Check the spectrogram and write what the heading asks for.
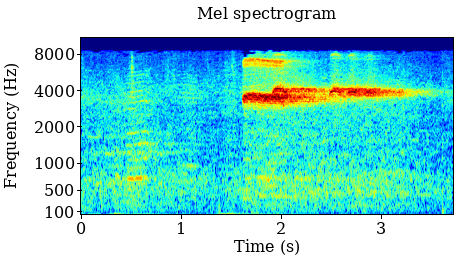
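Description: A single shrill referee's whistle blast starts a period of a wrestling match, ringing out loud and steady for about two seconds, cutting through the low murmur of a crowd.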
